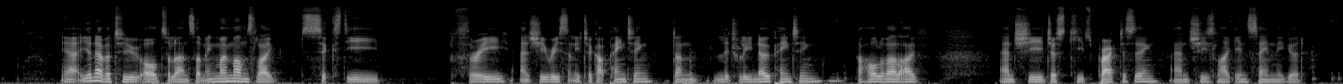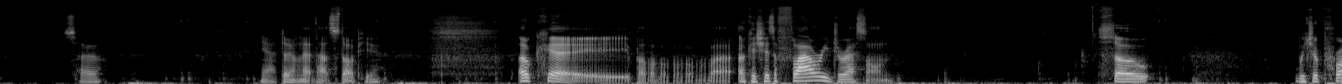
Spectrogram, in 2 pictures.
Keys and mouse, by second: 6.1 KP_1, 10.4-11.8 middle drag, 19.5-20.9 middle drag, 19.5 z, 20.9 z, 22.8 z, 24.7-26.8 middle drag, 25.4-26.8 drag.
